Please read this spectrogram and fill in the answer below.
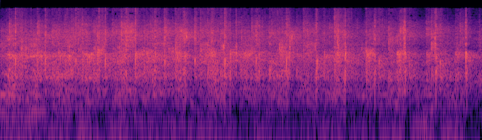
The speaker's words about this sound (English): And if you want to give him a round of applause, too, he's got a hell of a wine.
